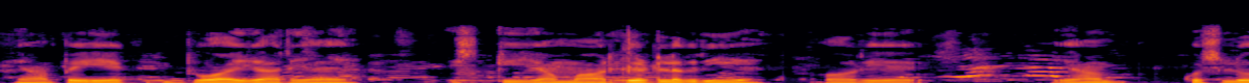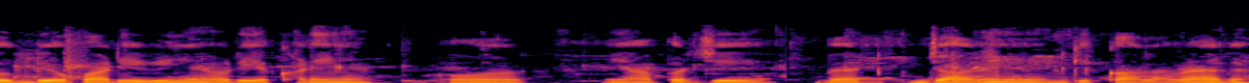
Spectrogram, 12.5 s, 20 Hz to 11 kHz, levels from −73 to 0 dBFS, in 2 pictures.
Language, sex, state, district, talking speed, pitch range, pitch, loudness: Hindi, male, Uttar Pradesh, Budaun, 165 wpm, 100-120 Hz, 105 Hz, -19 LUFS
